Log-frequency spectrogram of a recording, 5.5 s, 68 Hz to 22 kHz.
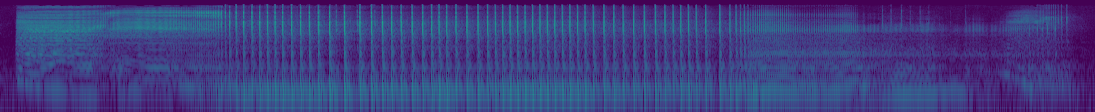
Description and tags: cupboard creak 7
A long creak with interesting tone, you can hear the individual clicks as it opens.
creak, squeak, cupboard, kitchen, hinge, door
